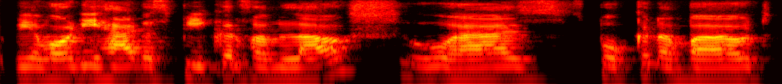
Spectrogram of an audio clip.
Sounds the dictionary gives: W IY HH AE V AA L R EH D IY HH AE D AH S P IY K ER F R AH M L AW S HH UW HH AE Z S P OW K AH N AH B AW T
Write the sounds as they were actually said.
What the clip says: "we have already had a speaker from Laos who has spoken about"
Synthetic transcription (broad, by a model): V IY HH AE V AA L R EH D IY HH AE D AH S P IY K ER F R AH M L AW S HH UW HH AE Z S P OW K AH N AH B AW T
